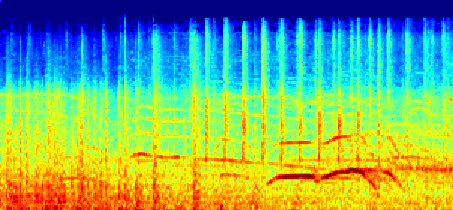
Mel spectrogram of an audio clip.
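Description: Fireworks whistle as they rise.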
